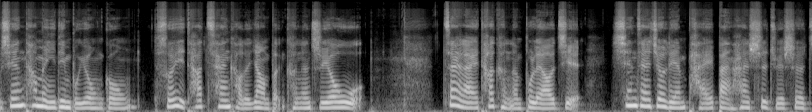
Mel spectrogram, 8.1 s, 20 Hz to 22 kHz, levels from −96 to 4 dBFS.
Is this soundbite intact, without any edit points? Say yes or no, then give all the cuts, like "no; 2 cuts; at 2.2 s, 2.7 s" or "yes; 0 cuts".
yes; 0 cuts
